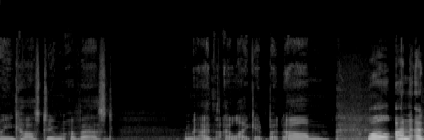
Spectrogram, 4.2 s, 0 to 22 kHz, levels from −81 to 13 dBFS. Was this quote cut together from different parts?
no; 0 cuts

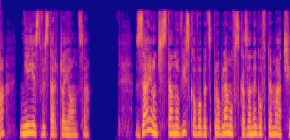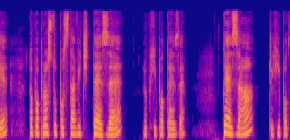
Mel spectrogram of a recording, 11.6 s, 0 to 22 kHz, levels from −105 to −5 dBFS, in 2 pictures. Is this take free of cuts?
yes; 0 cuts

